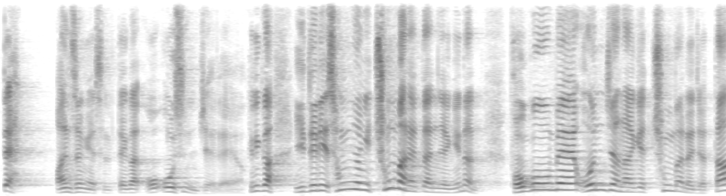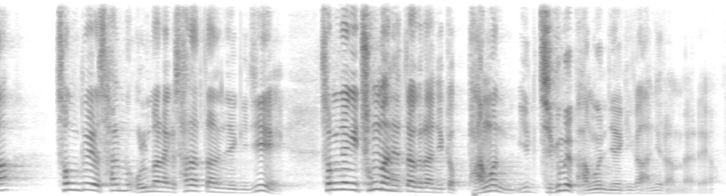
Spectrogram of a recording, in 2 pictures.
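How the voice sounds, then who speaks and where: A male pastor preaching a sermon in a conversational way, asking the congregation questions and swinging between loud emphasis and quiet asides. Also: high-pitched, very animated, fairly quick.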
